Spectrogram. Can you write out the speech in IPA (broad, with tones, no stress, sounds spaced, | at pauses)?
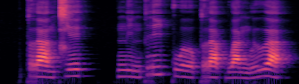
p r a˨˩ n t͡ɕ e˦˥ k̚ | n i˩˦ n p r i˥˩ ʔ k w ɤː˨˩ p r a˨˩ p̚ w a˨˩ ŋ l ɯ˥˩ a̯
